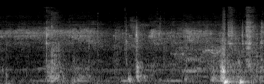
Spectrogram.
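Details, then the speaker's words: Yamaha Jupiter Z (older model) that had lost ignition, with no spark at all, now with a new spark plug fitted: after a few kicks it catches and gives a low, uneven rumble as it fires; ignition restored, normal start and run. "Nah, oke teman-teman, mungkin teman-teman bisa lihat sendiri, bisa dengar sendiri, sudah bunyi motornya. Dan tadi awalnya tidak ada strum sama sekali ya, dan sekarang sudah bunyi."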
